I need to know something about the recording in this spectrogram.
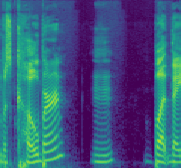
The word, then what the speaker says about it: Cockburn: his last name was Coburn but they spelled it c-o-c-k b-u-r-n his last name was cockburn but they just did the biggest mental gymnastics of all time to be like this is Coburn it's a real like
